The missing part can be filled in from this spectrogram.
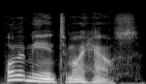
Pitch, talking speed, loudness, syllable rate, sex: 130 Hz, 205 wpm, -15 LUFS, 5.7 syllables/s, male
